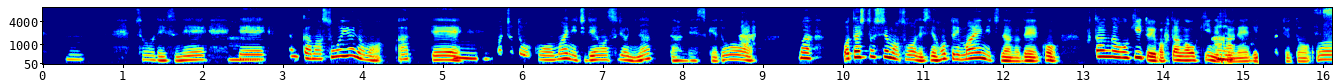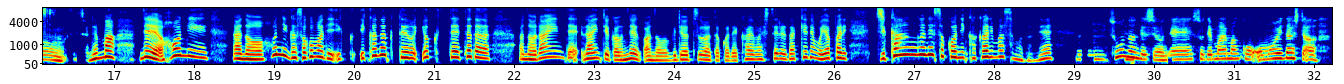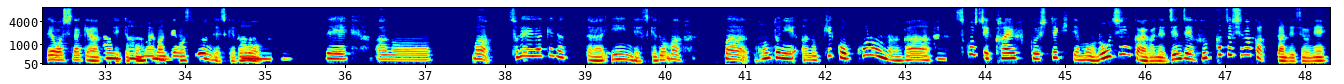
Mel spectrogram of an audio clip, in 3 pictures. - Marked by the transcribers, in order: unintelligible speech
- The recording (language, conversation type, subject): Japanese, advice, 親の介護の負担を家族で公平かつ現実的に分担するにはどうすればよいですか？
